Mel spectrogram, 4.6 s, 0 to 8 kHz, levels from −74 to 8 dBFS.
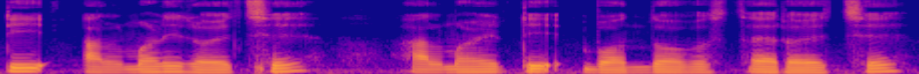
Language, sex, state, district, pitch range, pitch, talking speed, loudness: Bengali, male, West Bengal, Alipurduar, 100-115 Hz, 105 Hz, 90 wpm, -17 LUFS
